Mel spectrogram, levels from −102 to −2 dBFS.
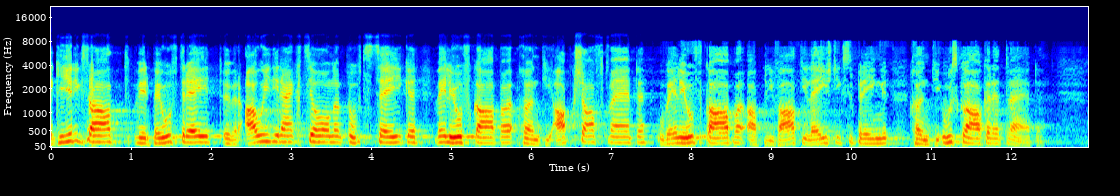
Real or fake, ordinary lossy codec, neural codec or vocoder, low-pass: real; Opus, 16 kbps; none; 7.2 kHz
